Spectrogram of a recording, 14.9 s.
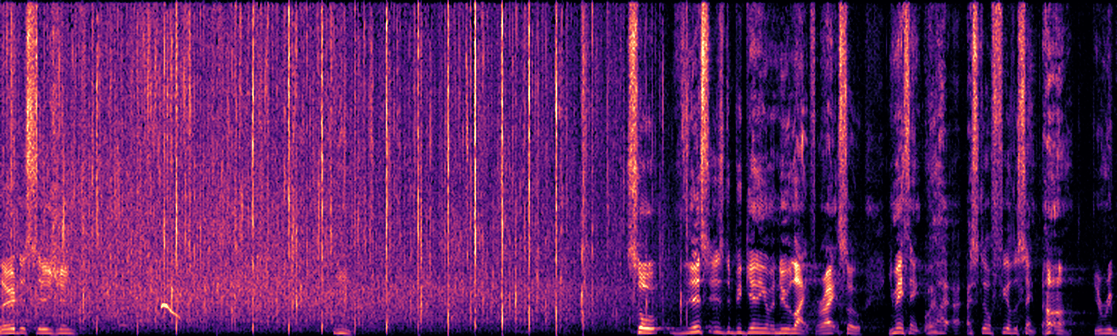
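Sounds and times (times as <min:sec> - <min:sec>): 
speech: 0:00.0 - 0:01.1, 0:04.4 - 0:04.8, 0:08.5 - 0:14.8
audience applause: 0:00.0 - 0:09.2.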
